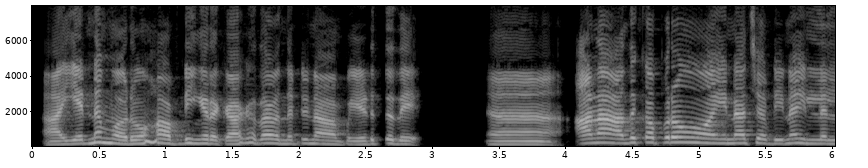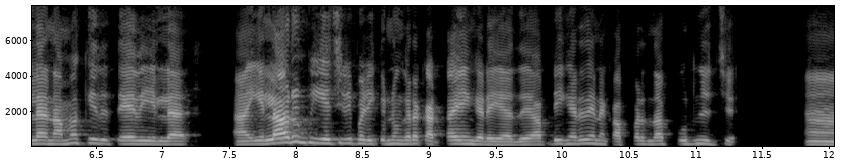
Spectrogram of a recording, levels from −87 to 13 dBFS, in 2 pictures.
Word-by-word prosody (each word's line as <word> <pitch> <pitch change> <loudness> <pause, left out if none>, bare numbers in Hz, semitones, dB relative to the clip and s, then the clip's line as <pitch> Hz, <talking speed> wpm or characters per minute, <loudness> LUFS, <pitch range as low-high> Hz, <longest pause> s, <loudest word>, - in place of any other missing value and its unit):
அ - - +4 0.2
எண்ணம் 255 +2 +1
வரும் 210 +11 +1
அப்டிங்கறகாக 220 -1 +1
தான் 235 - +4
வந்துட்டு 210 +2 -5
நான் 185 -2 0
எடுத்ததே. 200 -1 -2 0.6
ஆ - - 0 0.7
ஆனா, 260 +2 +6
அதுக்கு 270 +3 -1
அப்புறம் 285 +1 +2 0.2
என்ன 235 +1 +3
ஆச்சு 240 +1 -2
அப்டின்னா, 215 +3 -1
இல்ல, 210 - -3
இல்ல 205 - +3
நமக்கு 240 +4 -6
இது 210 - -5
தேவையில்ல. 185 -2 0 0.5
அ - - +1 0.2
எல்லோரும் 270 +6 +5
பிஎச்டி 235 -1 -2
படிக்கணும்ங்குற 205 0 -3
கட்டாயம் 205 0 -1
கிடையாது. 165 -2 -1
அப்டிங்குறது 205 +4 -4
எனக்கு 170 -4 -5
அப்புறம் 185 +2 -9
தான் 190 0 -4
புரிஞ்சுச்சு. 195 -3 -8 0.6
அ - - -2
205 Hz, 160 wpm, -23 LUFS, 190-235 Hz, 0.7 s, ஆனா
